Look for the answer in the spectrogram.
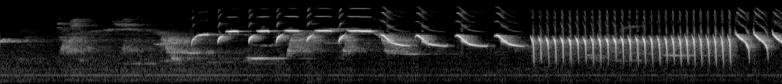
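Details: Belgian canary, a domestic canary, singing: a series of loud downward-sweeping whistled notes, then a fast buzzy trill of rapidly repeated notes, ending in more sharp downslurred notes.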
